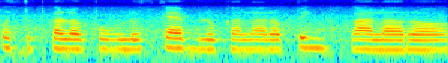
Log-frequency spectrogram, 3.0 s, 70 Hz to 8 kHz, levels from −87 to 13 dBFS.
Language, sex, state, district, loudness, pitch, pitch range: Telugu, female, Andhra Pradesh, Chittoor, -16 LUFS, 200 Hz, 195-215 Hz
